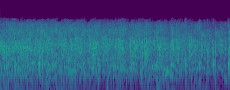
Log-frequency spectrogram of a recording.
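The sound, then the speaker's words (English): A crowd claps steadily and loudly, a dense wash of many hands that holds at full strength for several seconds without easing off. “I deserve that applause because I fought the Battle of Catalina.”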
